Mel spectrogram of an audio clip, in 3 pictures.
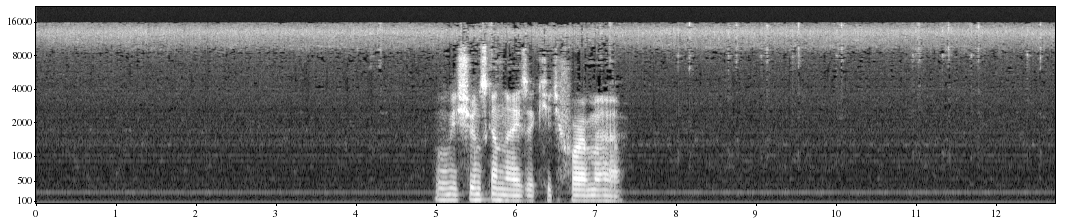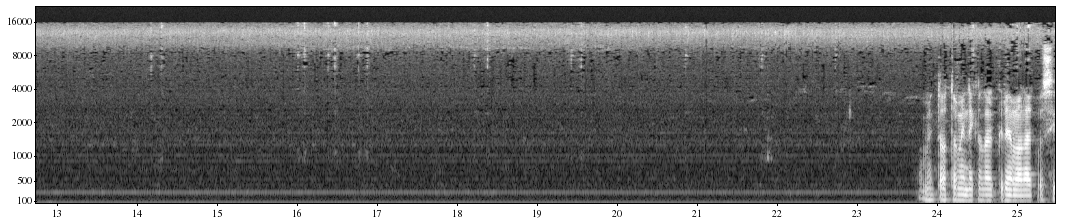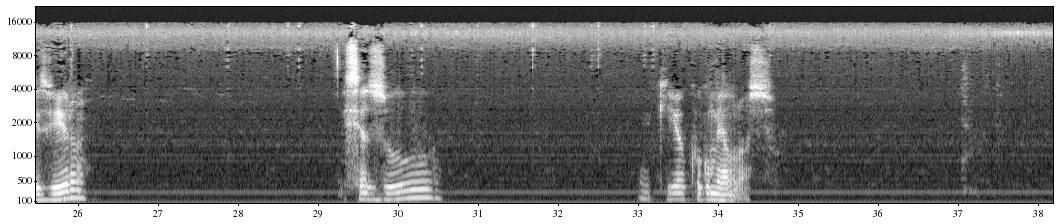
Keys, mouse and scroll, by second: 4.3 click, 5.7 click, 8.2-8.7 drag, 9.0 click, 9.2 click, 9.6 click, 10.1 click, 11.0 click, 11.4 click, 11.8 click, 12.5 click, 14.3 click, 16.1 click, 16.5 click, 16.9 click, 18.3 click, 19.5 click, 21.0-22.1 drag, 22.8-24.8 drag, 25.1 click, 25.9 click, 27.0-28.2 drag, 28.7 click, 30.3 click, 31.1 click, 32.5 click, 33.2 click, 34.7-38.1 drag.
